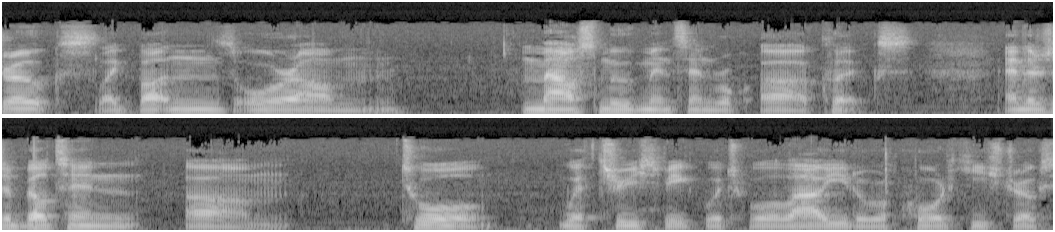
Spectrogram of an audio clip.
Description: A person speaking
